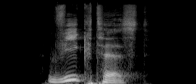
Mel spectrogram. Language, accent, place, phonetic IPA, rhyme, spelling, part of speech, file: German, Germany, Berlin, [ˈviːktəst], -iːktəst, wiegtest, verb, De-wiegtest.ogg
- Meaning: inflection of wiegen: 1. second-person singular preterite 2. second-person singular subjunctive II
